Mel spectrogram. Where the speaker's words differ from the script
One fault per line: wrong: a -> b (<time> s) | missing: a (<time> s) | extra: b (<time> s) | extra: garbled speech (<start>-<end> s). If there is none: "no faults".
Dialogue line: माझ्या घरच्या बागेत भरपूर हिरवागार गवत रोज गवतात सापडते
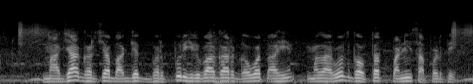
extra: आहे मला (2.7 s)
extra: पाणी (3.9 s)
